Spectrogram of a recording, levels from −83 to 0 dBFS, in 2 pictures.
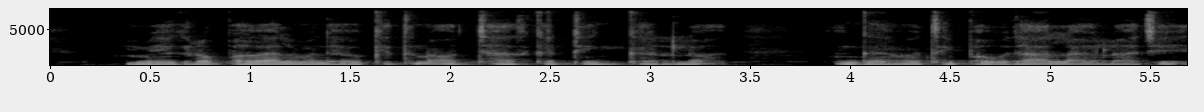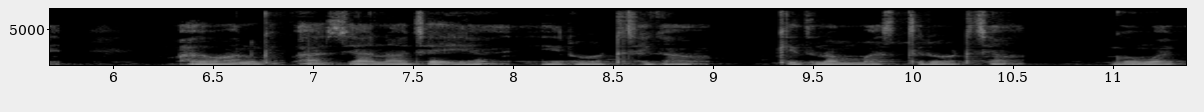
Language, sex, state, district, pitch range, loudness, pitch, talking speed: Hindi, male, Bihar, Bhagalpur, 140-160 Hz, -38 LUFS, 145 Hz, 80 wpm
